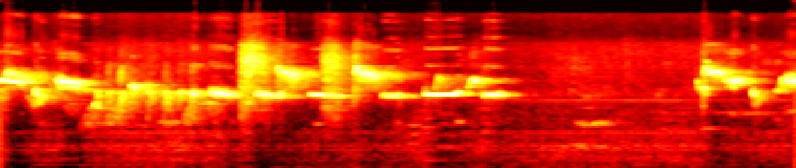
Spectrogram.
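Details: Master song of a drongo for teaching caged birds: loud whistled phrases mixed with harsh rasping notes, a quiet pause with a faint low whistle, then another burst of high whistling.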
